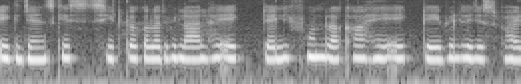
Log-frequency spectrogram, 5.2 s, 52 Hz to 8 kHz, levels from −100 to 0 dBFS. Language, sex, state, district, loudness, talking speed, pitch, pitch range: Hindi, female, Uttar Pradesh, Hamirpur, -15 LUFS, 230 wpm, 250 Hz, 240-255 Hz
